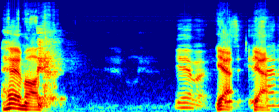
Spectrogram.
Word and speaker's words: Hermod: The Hermiod, is that how you pronounce it? That's the one that's done by Squarp. Hermod.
